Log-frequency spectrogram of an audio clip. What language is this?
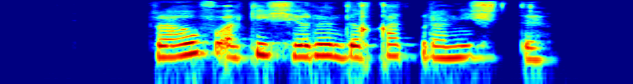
Uzbek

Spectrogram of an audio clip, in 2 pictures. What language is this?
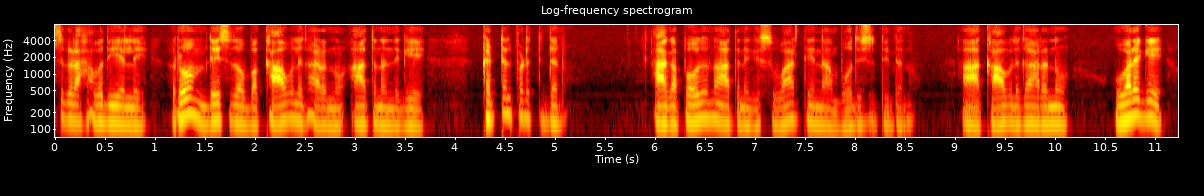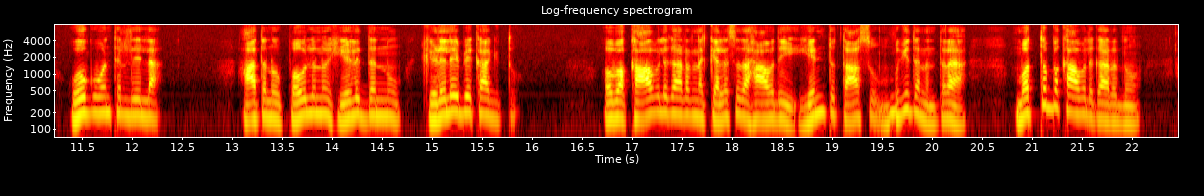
Kannada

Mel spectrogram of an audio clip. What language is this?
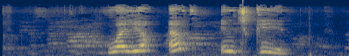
Kabyle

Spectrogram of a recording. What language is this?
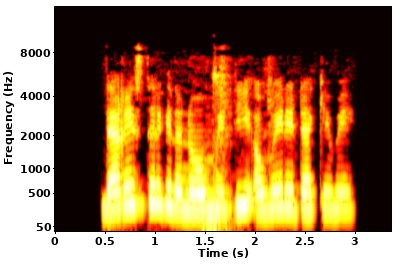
Pashto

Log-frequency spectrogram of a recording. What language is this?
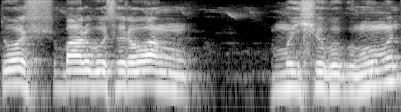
Bodo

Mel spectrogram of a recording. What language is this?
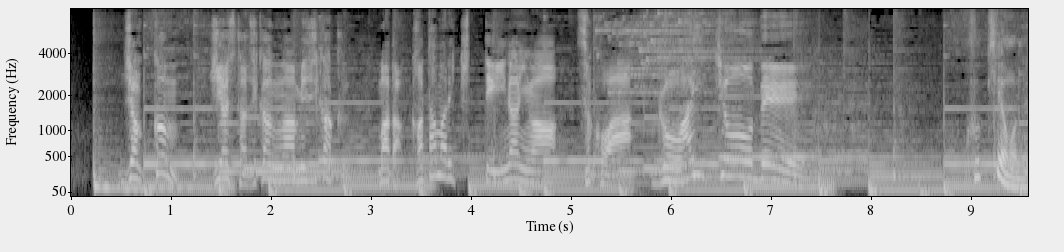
Japanese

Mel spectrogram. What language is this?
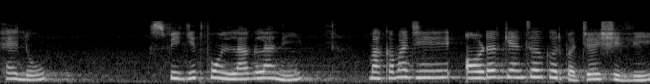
Konkani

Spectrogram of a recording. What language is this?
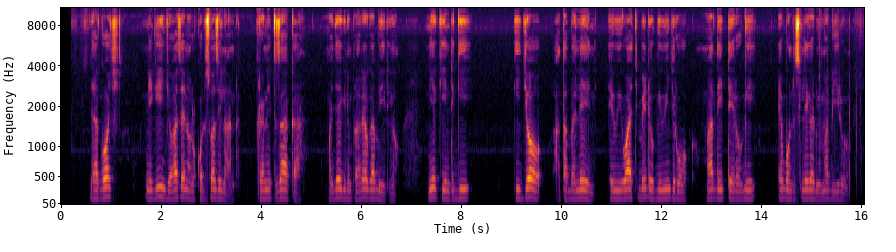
Luo (Kenya and Tanzania)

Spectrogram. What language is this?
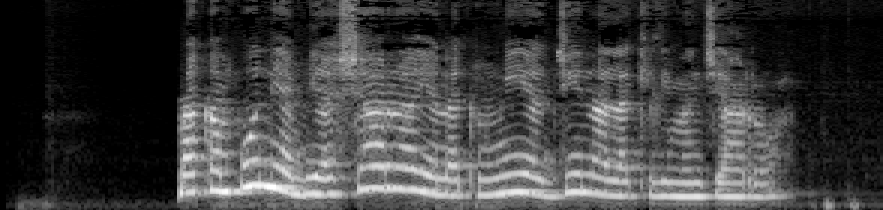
Swahili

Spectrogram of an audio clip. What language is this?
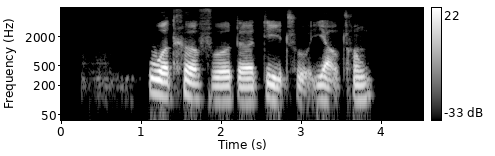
Chinese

